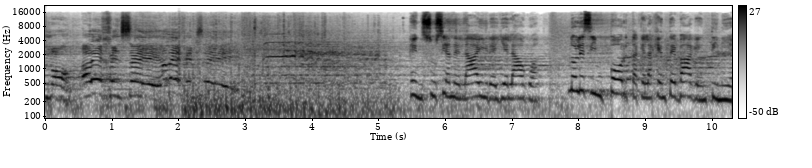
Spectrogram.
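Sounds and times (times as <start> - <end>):
speech: 0.1 - 3.5, 5.5 - 10.2
horses galloping: 0.1 - 6.4
horse whinnying: 1.8 - 5.5.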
